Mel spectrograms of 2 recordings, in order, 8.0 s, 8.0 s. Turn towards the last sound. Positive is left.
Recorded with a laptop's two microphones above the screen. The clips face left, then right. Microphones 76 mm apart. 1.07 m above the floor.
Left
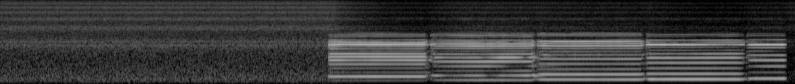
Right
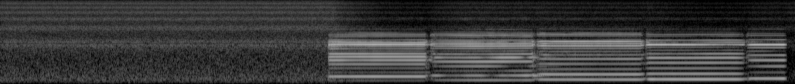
turn(degrees=5)  # may be behind; listen again after turning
